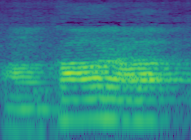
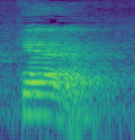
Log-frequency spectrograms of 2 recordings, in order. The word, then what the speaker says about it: Chara: And the name Chara will pronounce as different in manner as Chara, Kara as well as Chara. So most of the people will pronounce as Chara.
